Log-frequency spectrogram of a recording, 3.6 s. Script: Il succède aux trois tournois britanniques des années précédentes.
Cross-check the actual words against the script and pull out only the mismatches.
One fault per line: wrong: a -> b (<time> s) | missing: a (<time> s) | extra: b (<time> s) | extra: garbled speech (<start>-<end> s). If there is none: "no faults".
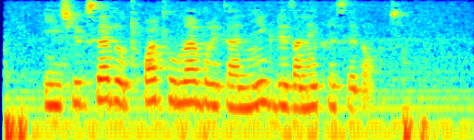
no faults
